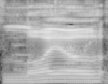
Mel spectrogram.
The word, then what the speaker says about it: Loyo: Loyo rhymes with Froyo, and I like that.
